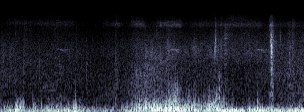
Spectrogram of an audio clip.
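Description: Wind buffeting the microphone: a low, uneven noise that grows louder about two and a half seconds in, with a few faint clicks over it.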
